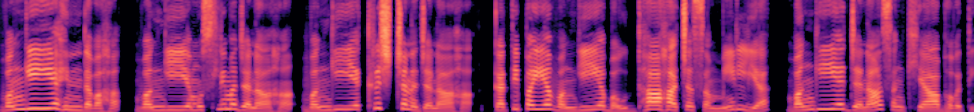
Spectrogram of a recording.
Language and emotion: Sanskrit, neutral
